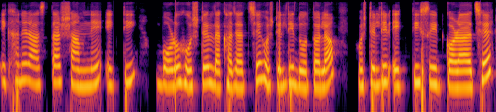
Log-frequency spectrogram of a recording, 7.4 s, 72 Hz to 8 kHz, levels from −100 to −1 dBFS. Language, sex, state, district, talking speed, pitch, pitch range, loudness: Bengali, female, West Bengal, Jhargram, 120 wpm, 230 Hz, 215-255 Hz, -18 LUFS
